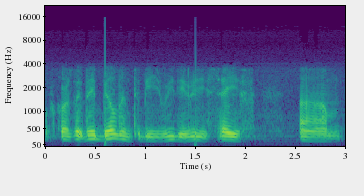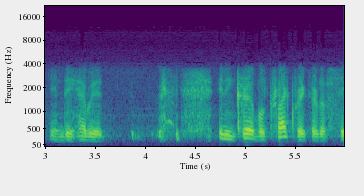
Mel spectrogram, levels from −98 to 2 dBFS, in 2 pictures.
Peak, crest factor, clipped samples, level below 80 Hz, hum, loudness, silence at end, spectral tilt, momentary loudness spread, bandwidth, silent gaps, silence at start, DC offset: -4 dBFS; 18 dB; under 0.1%; -66 dBFS; none; -21 LUFS; 0 s; -7 dB/octave; 13 LU; 8 kHz; none; 0 s; under 0.1%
